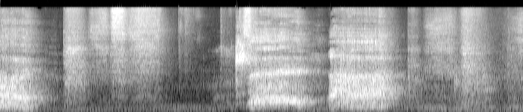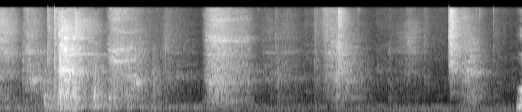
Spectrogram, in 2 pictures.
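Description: A man's loud strained grunts and forceful breaths during the last reps of heavy dumbbell hammer curls. These are followed by a few more hard exhalations, spaced a second or two apart, as he recovers.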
